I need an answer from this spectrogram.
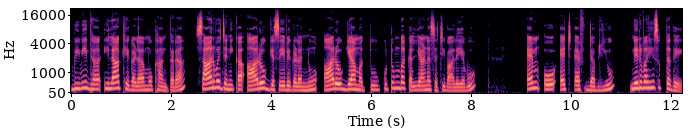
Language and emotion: Kannada, neutral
